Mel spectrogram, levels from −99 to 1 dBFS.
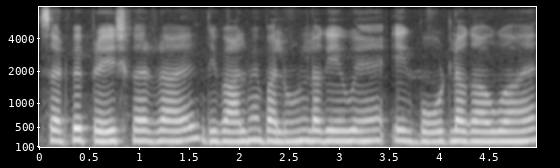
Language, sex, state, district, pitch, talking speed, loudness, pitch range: Hindi, female, Jharkhand, Jamtara, 215 Hz, 190 wpm, -14 LUFS, 205-220 Hz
